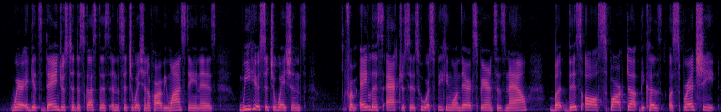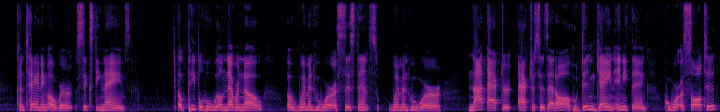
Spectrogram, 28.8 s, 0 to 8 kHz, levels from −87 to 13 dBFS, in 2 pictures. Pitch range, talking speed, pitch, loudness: 175-200 Hz, 135 wpm, 185 Hz, -32 LUFS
